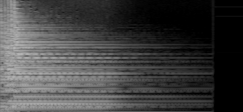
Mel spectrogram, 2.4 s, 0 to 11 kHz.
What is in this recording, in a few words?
F Minor Major 11th, F, Guitar, DADGAD; 3,3,2,1,1,x; down; chord shape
